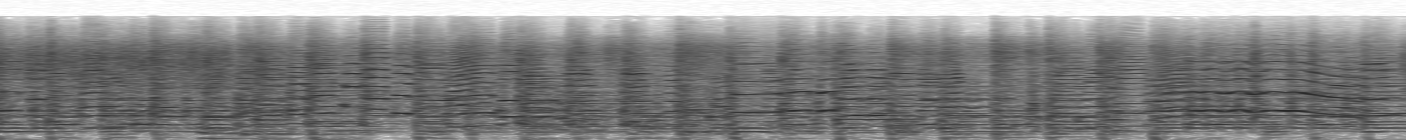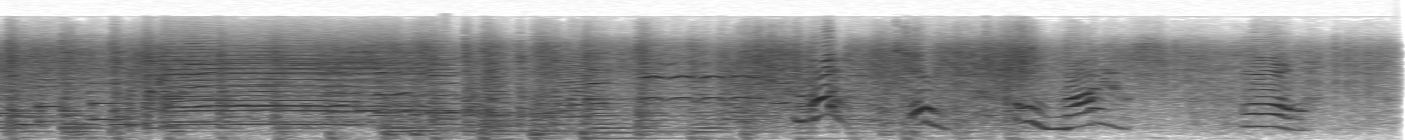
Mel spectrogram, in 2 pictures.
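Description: Brass-led jazz band music with trumpet and trombone, fast and busy, playing as a film score. About twelve seconds in it thins out into sliding tones and gets quieter.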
